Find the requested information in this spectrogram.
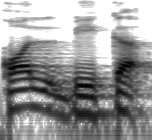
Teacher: قاف کو موٹا، لام کو ہلانا نہیں ہے، کاف کو باریک پڑھنا ہے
